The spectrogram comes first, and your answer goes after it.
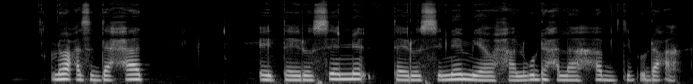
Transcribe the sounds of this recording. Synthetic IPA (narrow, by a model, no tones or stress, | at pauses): nɔːʕɑsɐd̪ɛħaːd̪̚ | ɛː | t̪ʰɐjɾɔsɪnɛmɪjawɑħɑːlʊɣʊɖɛħlaːhɐb̚d̪ibʊɖɑʕɐ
